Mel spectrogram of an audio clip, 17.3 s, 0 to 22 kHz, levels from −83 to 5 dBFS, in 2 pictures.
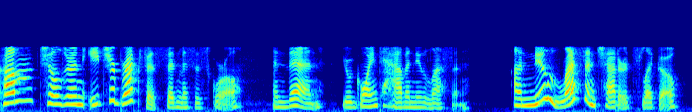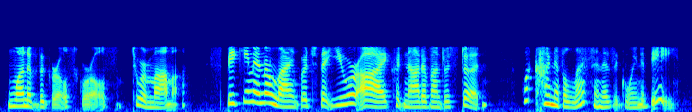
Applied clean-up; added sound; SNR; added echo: none; none; none; none.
